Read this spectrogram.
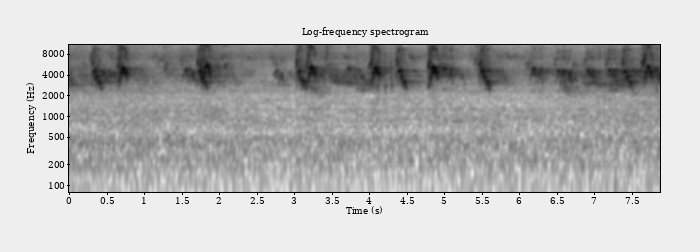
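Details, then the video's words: House sparrow (Passer domesticus) filmed at Praia de Pipa, Tibau do Sul, Rio Grande do Norte, Brazil, giving bright, high chirps in irregular bursts, roughly one or two each second, over faint steady background hiss. "SOM DO PARDAL, CANTO DE PARDAIS"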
